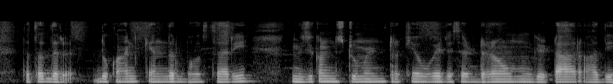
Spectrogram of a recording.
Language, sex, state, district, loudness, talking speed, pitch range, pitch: Hindi, male, Maharashtra, Solapur, -28 LUFS, 145 wpm, 120-130 Hz, 125 Hz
